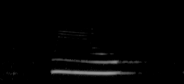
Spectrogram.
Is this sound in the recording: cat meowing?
yes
